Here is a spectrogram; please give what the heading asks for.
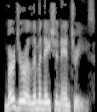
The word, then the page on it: MERGER ELIMINATION ENTRIES: english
